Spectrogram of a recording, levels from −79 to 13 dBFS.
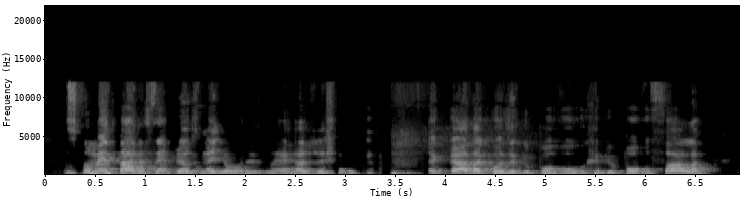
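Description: No technical faults are audible.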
